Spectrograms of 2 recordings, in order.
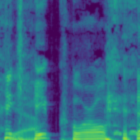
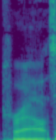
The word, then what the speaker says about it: Cape Coral: Is it Cape Coral or Cape Corral? I think it's Cape Coral. – It's definitely Coral. – Cape Coral. born in Cape Coral, Florida. Yeah, I don't know why I said Corral.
